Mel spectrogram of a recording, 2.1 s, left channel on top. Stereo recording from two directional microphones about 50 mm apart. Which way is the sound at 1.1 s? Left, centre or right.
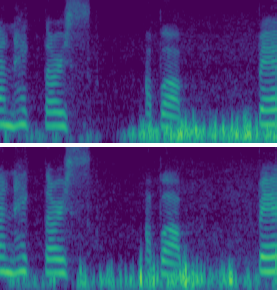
Left.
